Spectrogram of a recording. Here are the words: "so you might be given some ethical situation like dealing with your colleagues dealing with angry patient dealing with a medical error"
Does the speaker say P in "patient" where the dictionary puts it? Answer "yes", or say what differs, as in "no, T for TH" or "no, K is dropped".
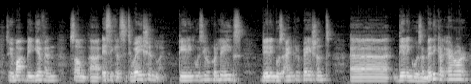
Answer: yes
